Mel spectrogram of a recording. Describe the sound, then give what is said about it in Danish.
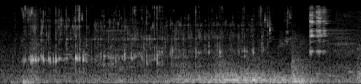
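Red wine is poured into a glass, a steady gurgling stream that rises in pitch as the glass fills, ending with a brief clink. “Og skal du have rødvin?”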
